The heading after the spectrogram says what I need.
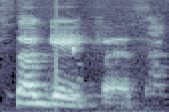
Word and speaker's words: Sigafus: completely science silence on that no it's it's suus okay suus got you all right I'm going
